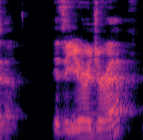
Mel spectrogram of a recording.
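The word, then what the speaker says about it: Yirgacheffe: Is it Euro giraffe? Yerga Chepe.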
